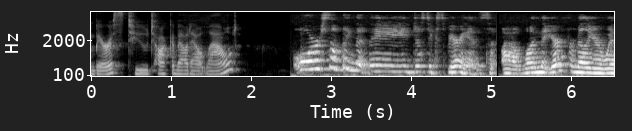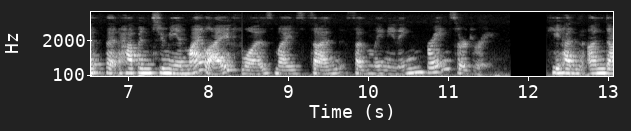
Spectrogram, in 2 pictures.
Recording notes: push through less than ideal audio conditions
